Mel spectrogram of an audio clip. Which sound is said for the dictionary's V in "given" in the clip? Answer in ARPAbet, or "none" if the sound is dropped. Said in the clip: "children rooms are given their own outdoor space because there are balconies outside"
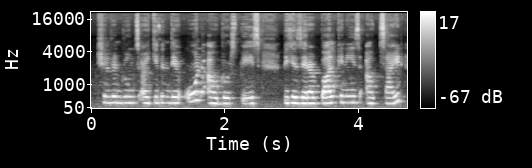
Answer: V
